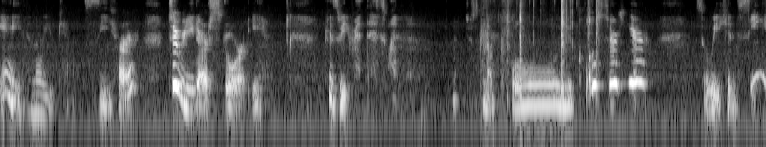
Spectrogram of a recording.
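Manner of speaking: soft whispered aside. Real, not acted. Arranging the puppet on her lap, whispering. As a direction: murmur it while settling in.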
